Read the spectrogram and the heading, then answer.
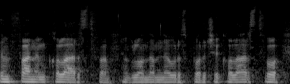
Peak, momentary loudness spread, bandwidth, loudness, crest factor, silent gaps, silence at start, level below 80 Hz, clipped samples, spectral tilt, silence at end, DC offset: -14 dBFS; 7 LU; 16.5 kHz; -32 LUFS; 18 dB; none; 0 s; -60 dBFS; under 0.1%; -6.5 dB/octave; 0 s; under 0.1%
